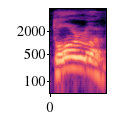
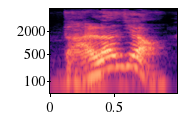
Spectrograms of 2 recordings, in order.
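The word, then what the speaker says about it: dollar: 어 그래서 달러가 되는데 그대로 읽으면 돌러 돼요 근데 돌라고 읽었다고 칩시다 우리 미국 화폐 단어를 돌러 합니까 달러라고 합니까 달러지 그래서 아 이게 아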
